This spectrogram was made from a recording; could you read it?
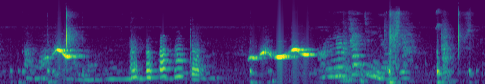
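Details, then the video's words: Javan myna singing at night, calling its mate: harmonic chattering notes, a short whistled phrase, then rasping harsh notes and clicks, with pauses between bursts. "burung jalak kebo gacor malam - malam panggil mamake cewe"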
